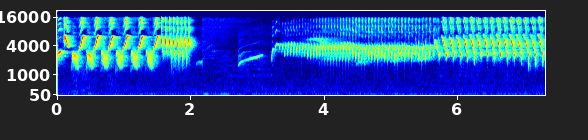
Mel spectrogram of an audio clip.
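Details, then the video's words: Canary song intended to prompt other canaries to sing: quick rolling trills, a short pause with a rising slur, then a long sustained buzzy tone that breaks into a fast pulsed trill. "Kenari Gacor Durasi Panjang Cengkok Istimewa! Efektif Buat Memancing Kenari Macet Biar Gacor Kembali"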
